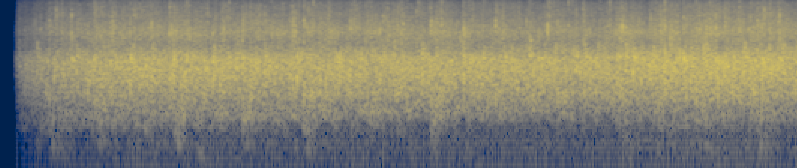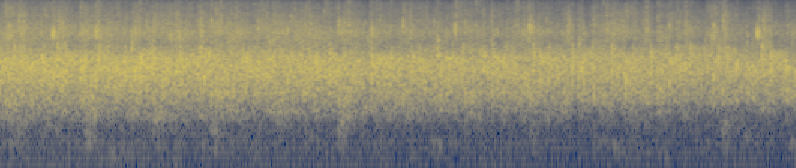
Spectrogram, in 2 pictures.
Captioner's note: audience applauds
